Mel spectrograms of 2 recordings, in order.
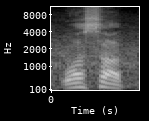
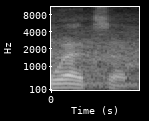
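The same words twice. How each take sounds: First: WhatsApp said "uasap", with the final p dropped; Spanish pronunciation. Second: WhatsApp said the English way, "uáts-ép"; English pronunciation. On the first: Showing viewers how Spaniards say WhatsApp, "uasap". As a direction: say WhatsApp as Spaniards do, "uá-sap", swallowing the p. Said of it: "eles falam". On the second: Contrasting how Brazilians say WhatsApp, English style. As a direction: say WhatsApp as English speakers do, ending on the p. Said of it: "eles não falam WhatsApp". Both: Shown as a demonstration.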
